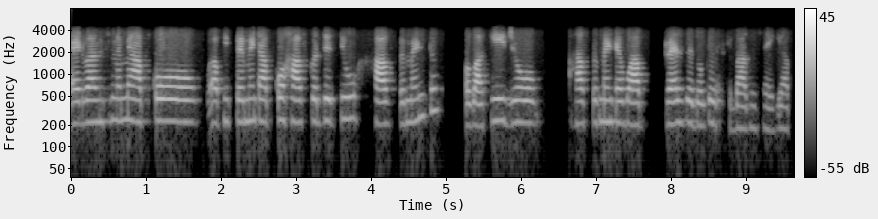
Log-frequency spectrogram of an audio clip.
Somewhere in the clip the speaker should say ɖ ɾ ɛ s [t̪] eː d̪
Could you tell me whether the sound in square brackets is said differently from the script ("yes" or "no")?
yes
